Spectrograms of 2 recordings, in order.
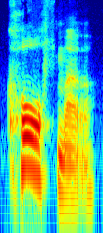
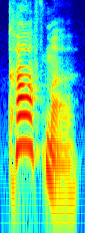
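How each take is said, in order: First: The first vowel is an 'or' sound. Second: The first vowel is not an 'or' sound. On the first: The speaker calls it right. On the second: The speaker calls it wrong.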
